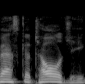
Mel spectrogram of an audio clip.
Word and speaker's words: eschatology: It is pronounced eschatology. The doctrine of eschatology can be divided into two distinct categories.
